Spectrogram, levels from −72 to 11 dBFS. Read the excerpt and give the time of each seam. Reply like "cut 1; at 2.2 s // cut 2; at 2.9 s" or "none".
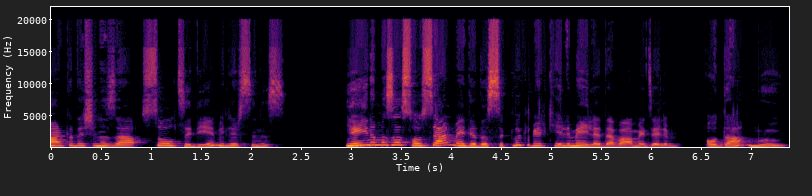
cut 1; at 4.8 s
